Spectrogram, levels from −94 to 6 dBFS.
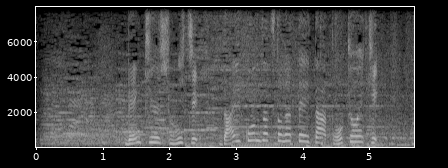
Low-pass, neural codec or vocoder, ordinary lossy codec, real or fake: none; none; none; real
